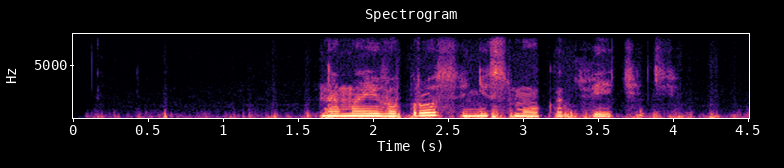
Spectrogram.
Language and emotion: Russian, sad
